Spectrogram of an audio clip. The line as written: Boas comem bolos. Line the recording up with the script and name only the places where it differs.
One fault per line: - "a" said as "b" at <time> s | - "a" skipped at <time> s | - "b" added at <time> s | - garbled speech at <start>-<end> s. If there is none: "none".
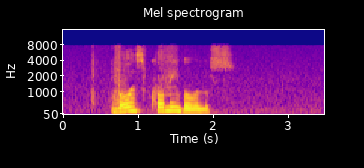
none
